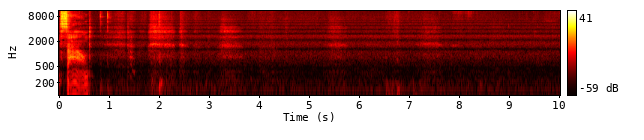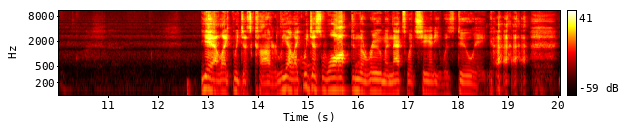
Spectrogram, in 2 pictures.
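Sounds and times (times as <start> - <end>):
woman breathing softly: 7.1 - 8.2.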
